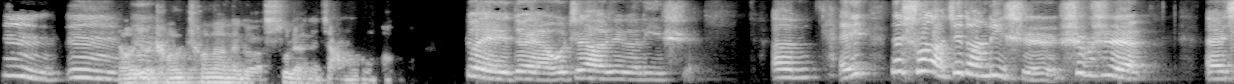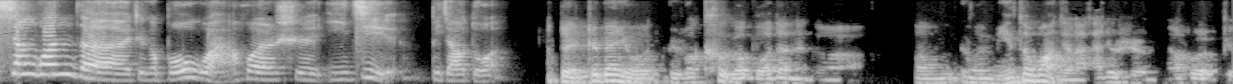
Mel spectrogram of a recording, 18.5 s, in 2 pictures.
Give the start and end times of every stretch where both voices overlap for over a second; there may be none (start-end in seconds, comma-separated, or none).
none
